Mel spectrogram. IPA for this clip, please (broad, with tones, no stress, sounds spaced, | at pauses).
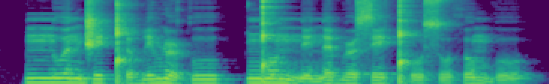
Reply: nː u˦ ə̯ n d͡ʒ e˦ ǃʼ ə˧ b e˦ v ɳ ə˞˨ k u˦ | ŋ͡ǃ o˦ nː e˨ n ɛ˦ b ə˞˧ s e˦˨ ǃʼ o˨ s o˨ θ o˦ m b o˨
